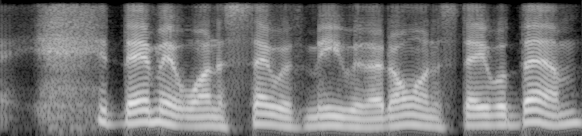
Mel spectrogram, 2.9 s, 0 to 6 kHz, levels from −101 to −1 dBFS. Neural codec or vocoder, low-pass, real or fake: codec, 16 kHz, 0.2 kbps, FocalCodec; 5.4 kHz; fake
